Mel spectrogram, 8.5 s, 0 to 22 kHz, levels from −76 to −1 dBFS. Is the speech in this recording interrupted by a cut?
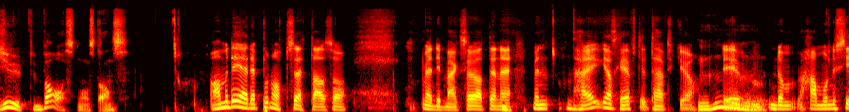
yes; 1 cut; at 6.7 s

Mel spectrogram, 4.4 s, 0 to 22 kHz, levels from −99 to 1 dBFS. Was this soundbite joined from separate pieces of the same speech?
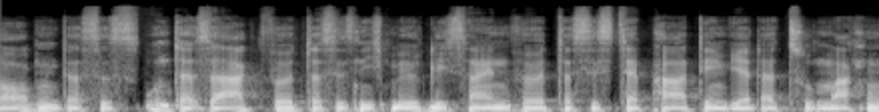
no; 0 cuts

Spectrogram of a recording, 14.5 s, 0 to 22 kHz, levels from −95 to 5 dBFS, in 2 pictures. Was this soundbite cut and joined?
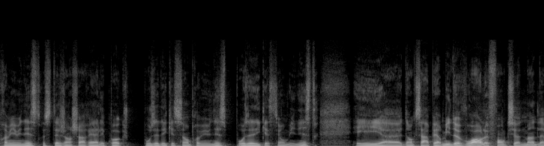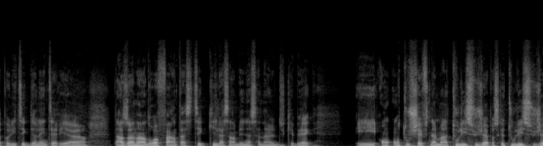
no; 0 cuts

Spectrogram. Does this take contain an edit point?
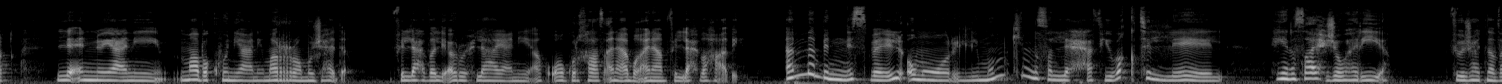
no; 0 cuts

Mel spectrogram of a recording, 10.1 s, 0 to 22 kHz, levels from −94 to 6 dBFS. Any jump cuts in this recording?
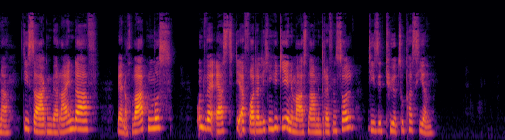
yes; 1 cut; at 7.4 s

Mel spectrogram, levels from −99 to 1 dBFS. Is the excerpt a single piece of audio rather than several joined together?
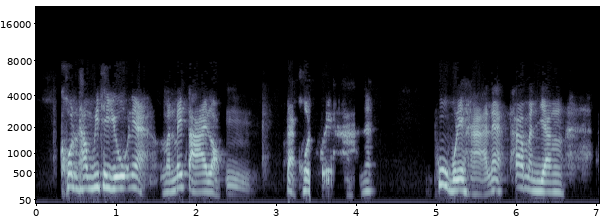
yes; 0 cuts

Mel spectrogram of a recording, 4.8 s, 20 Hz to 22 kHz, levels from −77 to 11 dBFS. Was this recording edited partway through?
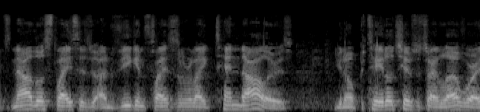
no; 0 cuts

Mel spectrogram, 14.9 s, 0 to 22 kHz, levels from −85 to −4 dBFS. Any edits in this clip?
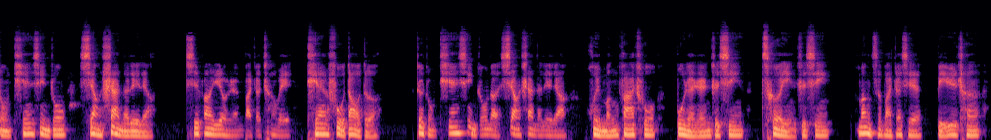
no; 0 cuts

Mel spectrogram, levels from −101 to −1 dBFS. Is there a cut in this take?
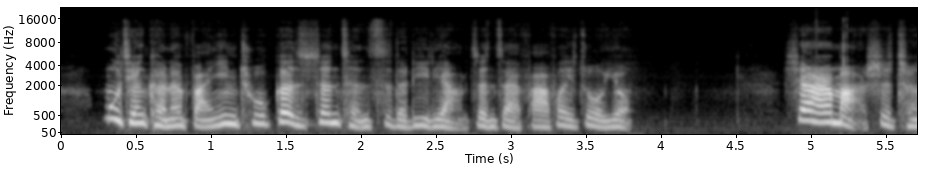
no; 0 cuts

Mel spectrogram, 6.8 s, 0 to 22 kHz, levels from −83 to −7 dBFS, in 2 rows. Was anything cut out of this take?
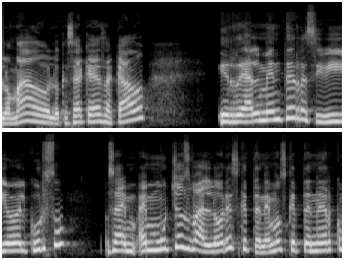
no; 0 cuts

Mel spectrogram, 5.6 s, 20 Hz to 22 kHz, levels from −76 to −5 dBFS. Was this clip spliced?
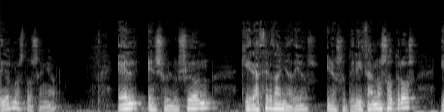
yes; 3 cuts; at 1.3 s, 3.0 s, 4.0 s

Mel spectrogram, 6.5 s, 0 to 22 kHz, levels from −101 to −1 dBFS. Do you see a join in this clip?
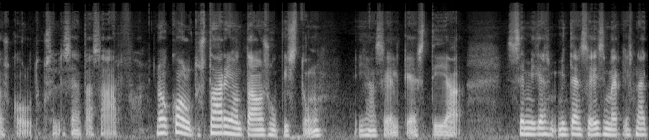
yes; 1 cut; at 1.5 s

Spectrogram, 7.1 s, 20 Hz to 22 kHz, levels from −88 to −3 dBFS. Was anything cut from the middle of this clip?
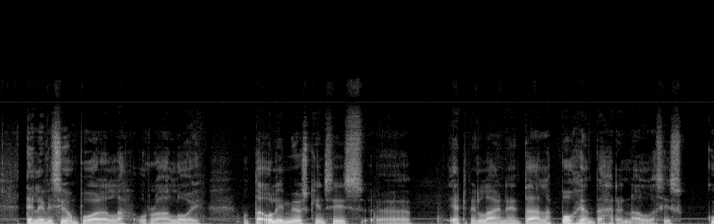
yes; 1 cut; at 1.3 s

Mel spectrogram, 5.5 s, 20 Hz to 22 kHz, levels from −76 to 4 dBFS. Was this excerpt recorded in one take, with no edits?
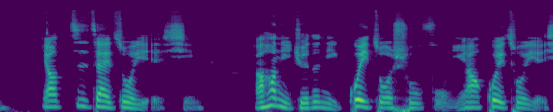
yes; 0 cuts

